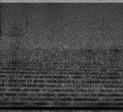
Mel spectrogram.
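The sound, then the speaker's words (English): A steady, low droning hum of an airplane passing overhead, holding an even tone and loudness throughout with no voices present. “We can listen to the sound of the airplane.”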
